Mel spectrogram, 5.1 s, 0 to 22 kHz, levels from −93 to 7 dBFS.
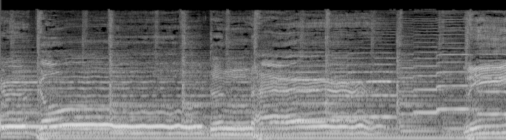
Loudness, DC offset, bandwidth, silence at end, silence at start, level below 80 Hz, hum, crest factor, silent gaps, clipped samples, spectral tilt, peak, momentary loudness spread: -12 LUFS; under 0.1%; 17 kHz; 0 s; 0 s; -24 dBFS; none; 12 dB; none; under 0.1%; -5 dB/octave; 0 dBFS; 6 LU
